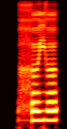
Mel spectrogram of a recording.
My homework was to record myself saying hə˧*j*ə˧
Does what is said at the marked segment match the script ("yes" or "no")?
yes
